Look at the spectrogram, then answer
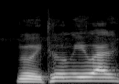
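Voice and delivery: high, loud, joyful calling out.

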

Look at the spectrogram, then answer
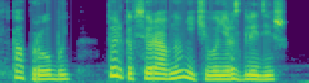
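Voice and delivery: ordinary talk

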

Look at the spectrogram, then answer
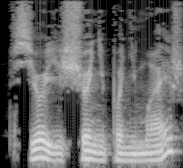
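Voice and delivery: ordinary delivery, nothing marked

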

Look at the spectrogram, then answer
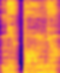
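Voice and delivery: quiet, soft-spoken. Asked his name, a former slave finally answers, quietly. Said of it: "Наконец он тихо произнес".

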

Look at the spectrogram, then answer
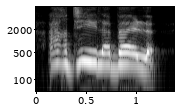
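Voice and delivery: loud, bellowed shout, hurled out. Loull-Vraz yells as the Marie-Jeanne gets under way: shouting. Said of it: "hurlait Loull-Vraz".

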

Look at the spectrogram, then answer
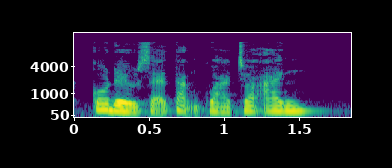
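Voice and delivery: ordinary delivery

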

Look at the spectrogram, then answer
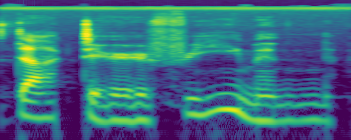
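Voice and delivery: put-on voice, sounding creepy. A man in a suit with a creepy voice speaks, G-Man voice. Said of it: "a really creepy voice who says, ... It's not my best G-Man".

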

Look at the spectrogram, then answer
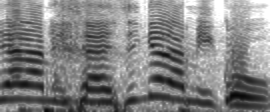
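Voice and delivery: high, loud, shocked and alarmed outcry.

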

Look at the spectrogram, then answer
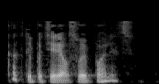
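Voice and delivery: ordinary delivery

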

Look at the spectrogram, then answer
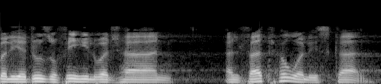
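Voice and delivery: plain

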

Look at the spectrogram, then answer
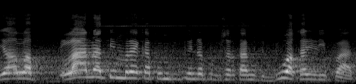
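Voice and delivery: usual speaking voice

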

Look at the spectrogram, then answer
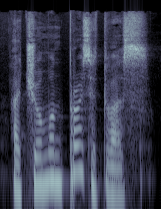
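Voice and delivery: ordinary delivery, nothing marked

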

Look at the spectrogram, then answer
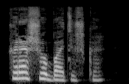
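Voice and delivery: usual speaking voice

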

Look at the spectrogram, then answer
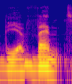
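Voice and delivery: event with stress on second syllable, -vent. Teacher repeats the phrase for a learner: stress on second syllable of event. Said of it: "enfatizando la segunda sílaba".

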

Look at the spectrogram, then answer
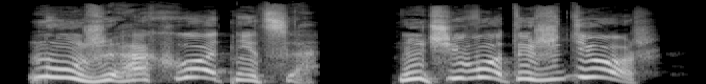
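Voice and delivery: urgent, shrill shout, pitched very high. Richard calls to the huntress as Door's hands are tied, shouting. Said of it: "Ричард крикнул".

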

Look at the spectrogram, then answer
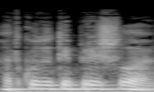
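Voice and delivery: ordinary delivery

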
